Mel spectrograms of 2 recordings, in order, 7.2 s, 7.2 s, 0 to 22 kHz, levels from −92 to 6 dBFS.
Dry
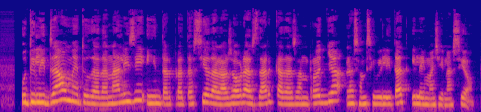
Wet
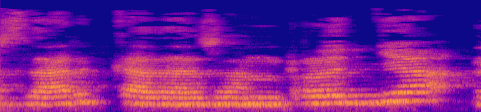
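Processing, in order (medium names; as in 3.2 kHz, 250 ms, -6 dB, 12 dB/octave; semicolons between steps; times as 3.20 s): Paulstretch 5.1×, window 0.05 s, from 3.79 s; trim +3.5 dB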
